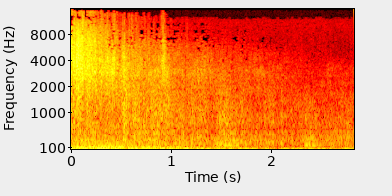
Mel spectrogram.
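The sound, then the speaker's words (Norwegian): A huge, deep explosion sound effect representing the Big Bang roars out at full loudness, then rumbles on in a long, low, continuous boom that slowly loses its brightness over about three seconds, with no voices. “An event called the Big Bang.”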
